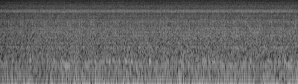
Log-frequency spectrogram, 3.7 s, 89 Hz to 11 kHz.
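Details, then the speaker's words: 1968 Dodge Charger with a worn 318 and two-barrel carb, sitting in a field since 1984, first start on starter fluid, one side without a muffler: a steady, even, quiet idle. It later floods out; the needle and seat may need replacing. "that is really quiet there's not even a muffler on one side of the engine and it's so freaking quiet"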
